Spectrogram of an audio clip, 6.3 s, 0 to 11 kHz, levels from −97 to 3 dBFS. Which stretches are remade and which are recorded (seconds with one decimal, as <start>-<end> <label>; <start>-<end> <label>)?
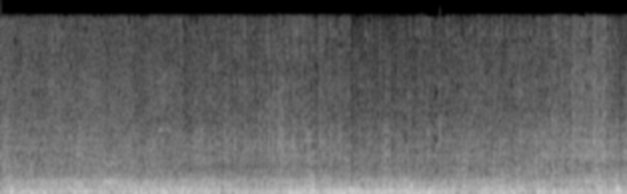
0.0-2.4 recorded; 2.4-6.3 remade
